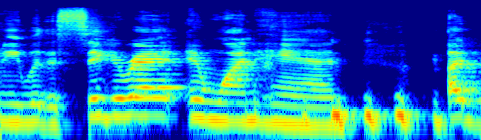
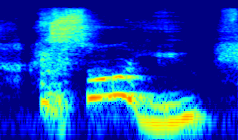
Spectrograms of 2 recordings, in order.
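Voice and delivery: put-on British accent, higher; 4 semitones higher than usual. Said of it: "not cool with the accent all the time".

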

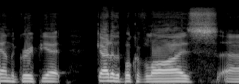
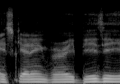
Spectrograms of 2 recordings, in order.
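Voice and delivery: acted, worn out and fatigued, tired weary delivery; 4 dB quieter than usual. Imitating the co-host's fatigue about the busy group: imitating Coxie sounding fatigued. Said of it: "the fatigue in your voice sometimes, Coxie".

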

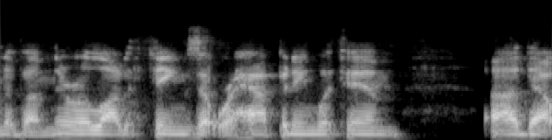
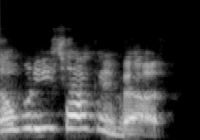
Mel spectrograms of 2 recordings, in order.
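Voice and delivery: very high, breezy, feigned innocence. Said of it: "he plays it off".

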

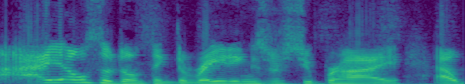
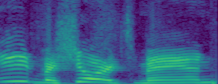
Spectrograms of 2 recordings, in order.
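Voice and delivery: put-on cartoon kid voice, pitched up high; 10 semitones higher than usual. Trying to recall a childhood impression, the speaker does a Bart Simpson impression. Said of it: "I did a good impression of Bart Simpson".

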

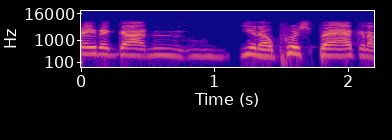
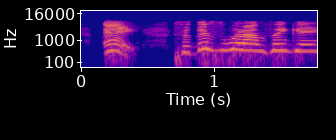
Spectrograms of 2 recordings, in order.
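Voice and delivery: put-on yell, higher pitch; 7 semitones higher than usual. Telling how you got the .com, re-enact yelling into the phone to your older sister. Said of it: "I'm like yelling into the phone".

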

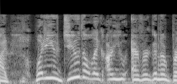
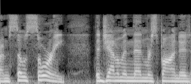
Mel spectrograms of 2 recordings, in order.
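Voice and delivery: normal talking voice

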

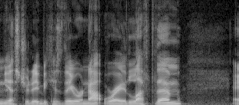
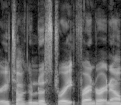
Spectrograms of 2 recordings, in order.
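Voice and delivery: plain

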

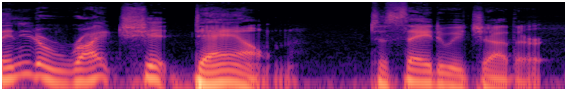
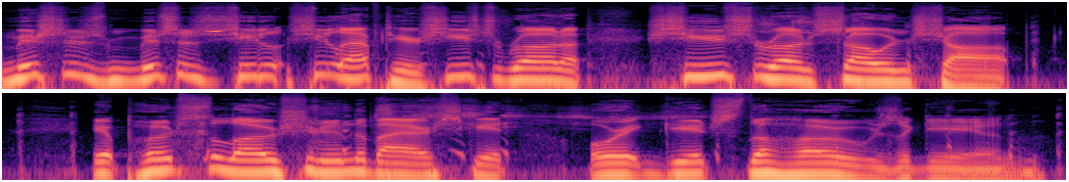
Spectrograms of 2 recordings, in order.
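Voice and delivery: put-on Southern accent, louder, slower; 5 dB louder than usual. Describing a man who talks like a Southern Buffalo Bill, doing that voice. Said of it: "talks like a Southern Buffalo Bill".

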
